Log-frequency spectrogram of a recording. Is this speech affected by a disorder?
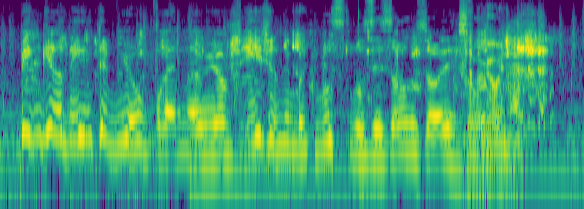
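Yes: multiple sclerosis; uses wheelchair.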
